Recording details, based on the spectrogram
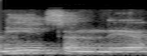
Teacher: नी के बाद में ह का उच्चारण होता है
